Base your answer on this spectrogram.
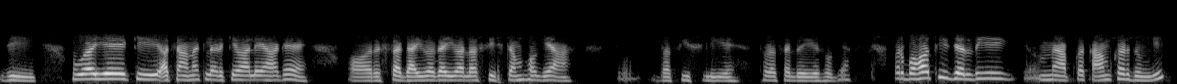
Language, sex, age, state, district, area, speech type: Hindi, female, 30-45, Madhya Pradesh, Katni, urban, conversation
